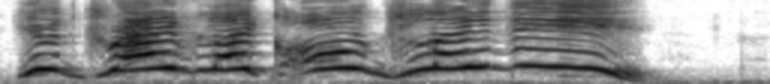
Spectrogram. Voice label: grandma chopper annoyed; Blind Drive

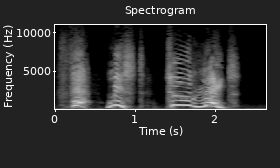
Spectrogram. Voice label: grandma chopper missed; Blind Drive

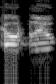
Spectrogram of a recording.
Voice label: Hospital Pa Voice; Blastwave

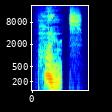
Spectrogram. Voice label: "points", voice overs

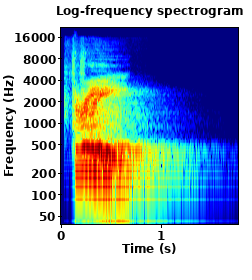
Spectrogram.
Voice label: Announcer; Pitch Black Audio Pong

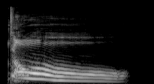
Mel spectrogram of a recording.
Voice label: Doooh Reaction Male; Vocals & Wallas; 1001 Sound Effects

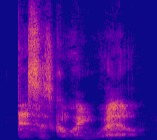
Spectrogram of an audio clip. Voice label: phone good well; Blind Drive

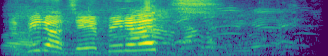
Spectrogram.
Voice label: Baseball Crowd Vendor; SFX Kit; Crowds

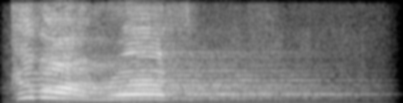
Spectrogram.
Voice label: Hockey Male "Come On"; Hockey Vocal Sounds

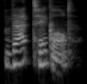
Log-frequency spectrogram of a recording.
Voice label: GPS hit tickled; Blind Drive

